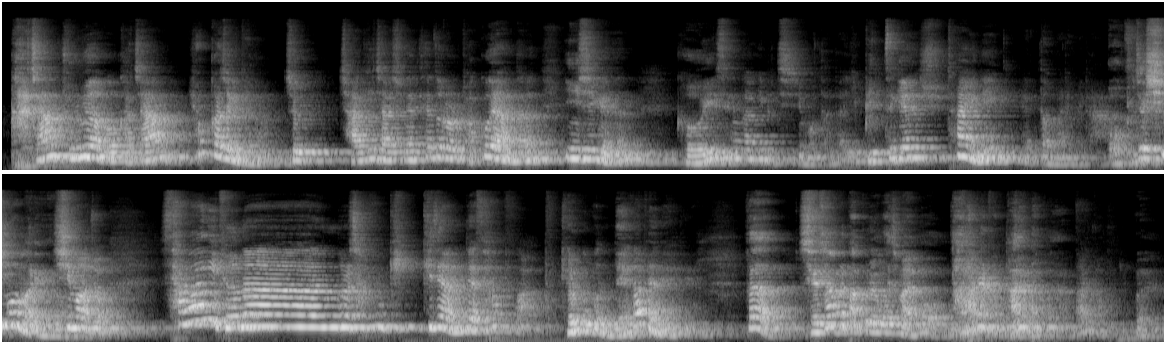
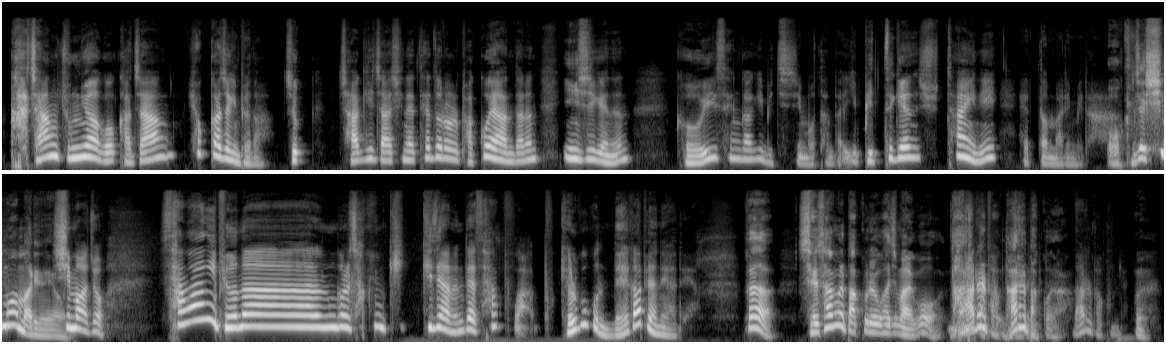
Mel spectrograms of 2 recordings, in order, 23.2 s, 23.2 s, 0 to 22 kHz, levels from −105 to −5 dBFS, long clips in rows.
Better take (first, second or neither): second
